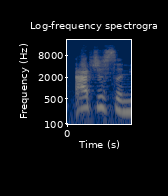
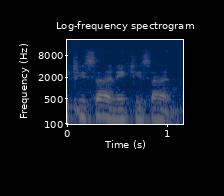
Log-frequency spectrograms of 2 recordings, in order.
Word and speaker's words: Atchison: Atchison, yes. I can't talk. – Atchison. Just say Itchison.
